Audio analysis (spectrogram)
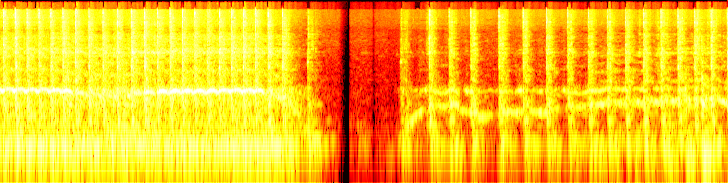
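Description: A sewing machine slowly stitches a quilt sampler block in a steady, close run of rapid needle strokes, pausing briefly partway through before resuming at the same even pace.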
